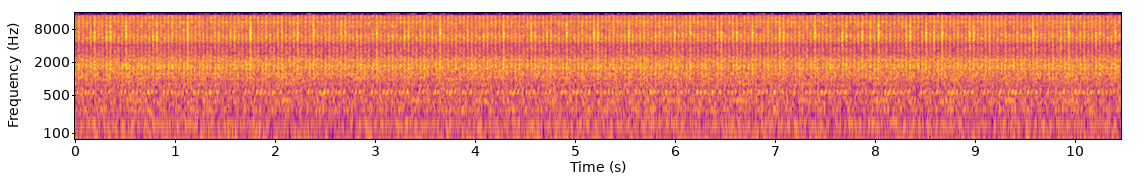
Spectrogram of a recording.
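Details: 2003 Ford Fusion 1.4 Zetec petrol on 5W-30 oil: idles with a fast, light ticking, about three ticks a second, from the belt end; auxiliary belt and water pump ruled out.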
